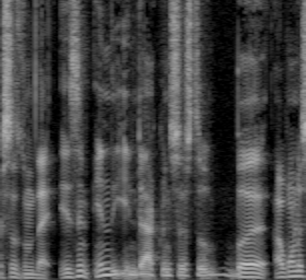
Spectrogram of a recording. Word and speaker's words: endocrine: in here and told me it's the uh endocrine system that's what it's that's how it's pronounced the endocrine system so thank you thank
